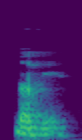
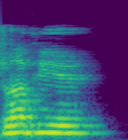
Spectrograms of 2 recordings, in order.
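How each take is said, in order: First: It is said quickly and dismissively. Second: It is said slowly with deep warmth.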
